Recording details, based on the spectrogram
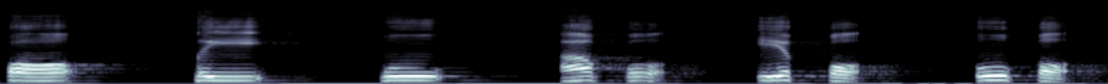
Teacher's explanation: Yang pertama ada huruf qaf, yaitu di pangkal lidah paling belakang.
